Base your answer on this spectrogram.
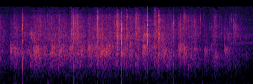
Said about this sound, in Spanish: Vamos a dar palmas al Señor también por ellos.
